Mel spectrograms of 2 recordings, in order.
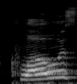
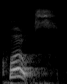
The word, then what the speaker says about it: close: Close the door so we can get close. The pronunciation difference, again, is a longer sound for the verb, close the door, and then a shorter sound for the adjective.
